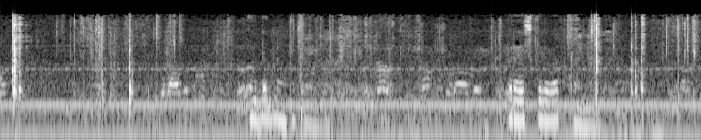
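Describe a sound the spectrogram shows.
Plastic cups click and crackle as they are handled and stacked.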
